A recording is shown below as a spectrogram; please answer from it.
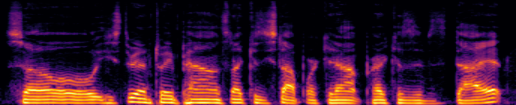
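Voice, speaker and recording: A man's voice: fairly low pitch, level tone, moderate pace, darkish tone, no echo. A man giving casual advice and banter in blunt, slangy language with some swearing.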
